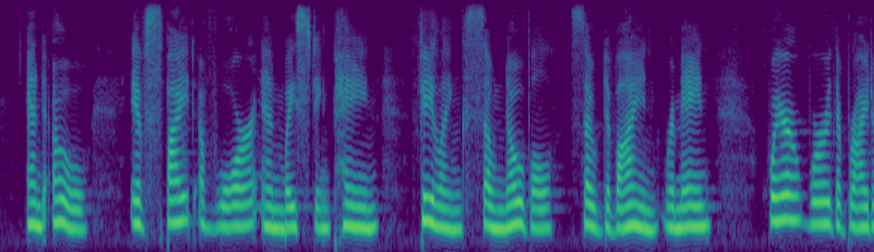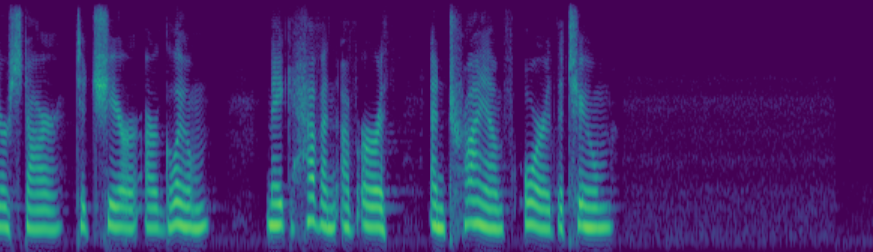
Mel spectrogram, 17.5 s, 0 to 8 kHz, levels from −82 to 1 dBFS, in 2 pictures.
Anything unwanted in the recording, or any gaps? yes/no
no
